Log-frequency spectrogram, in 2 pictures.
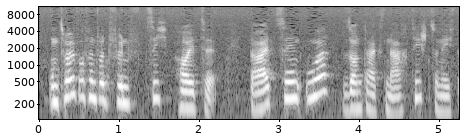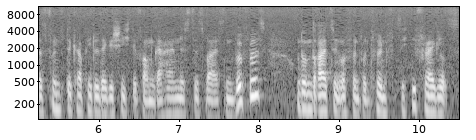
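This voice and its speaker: Very wide pitch swings at a fairly slow pace, with long, frequent pauses. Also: woman, very deep, low pitch for a woman. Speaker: tv continuity announcer. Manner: formal, measured, clear and courteous.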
